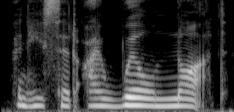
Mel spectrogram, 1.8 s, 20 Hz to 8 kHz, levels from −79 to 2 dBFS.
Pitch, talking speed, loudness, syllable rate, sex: 190 Hz, 205 wpm, -17 LUFS, 4.6 syllables/s, female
